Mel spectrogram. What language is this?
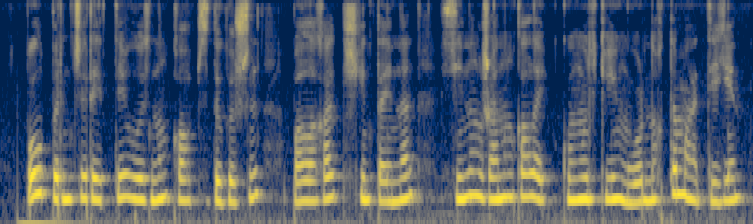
Kazakh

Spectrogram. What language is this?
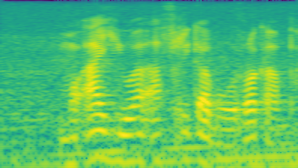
Southern Sotho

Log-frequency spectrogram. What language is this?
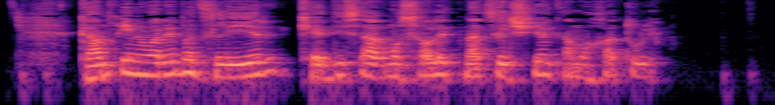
Georgian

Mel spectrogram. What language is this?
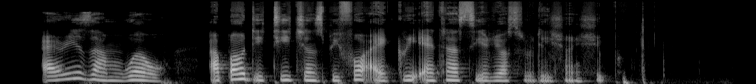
Nigerian Pidgin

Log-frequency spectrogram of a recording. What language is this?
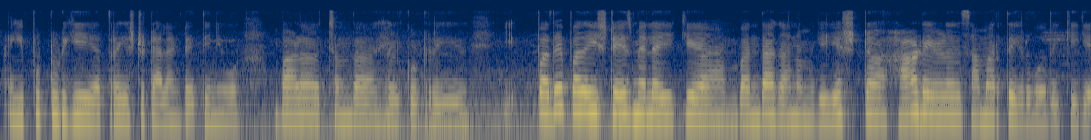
Kannada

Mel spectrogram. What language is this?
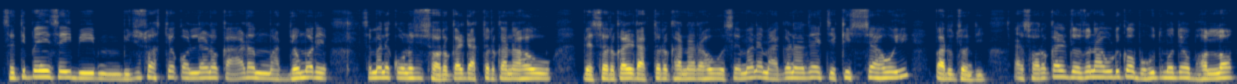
Odia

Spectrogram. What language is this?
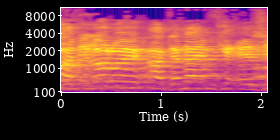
Hebrew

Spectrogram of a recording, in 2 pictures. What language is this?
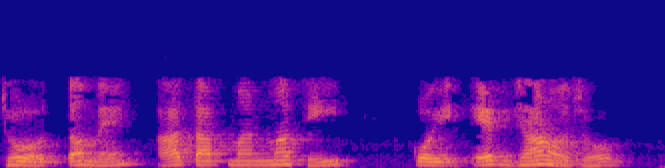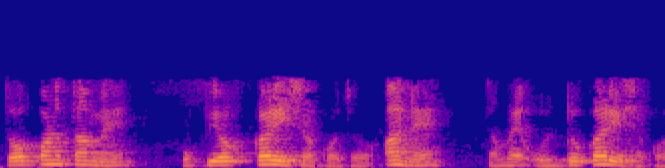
Gujarati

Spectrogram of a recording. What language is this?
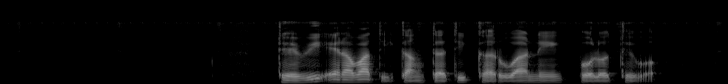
Javanese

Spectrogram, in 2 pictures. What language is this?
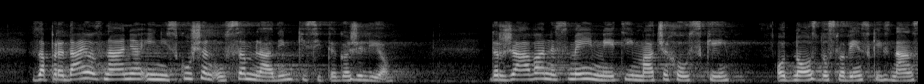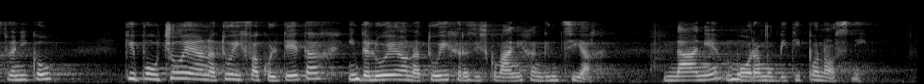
Slovenian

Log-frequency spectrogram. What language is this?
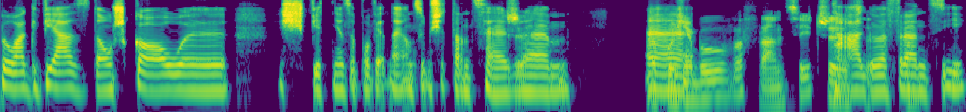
Polish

